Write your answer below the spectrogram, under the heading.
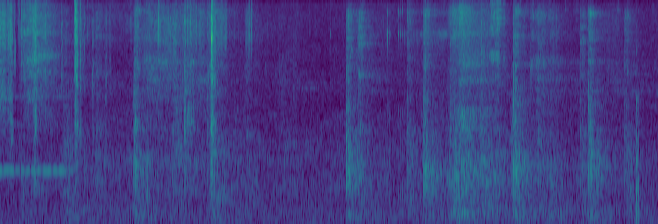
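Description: Small canister gas burner being turned on and lit: several scattered sharp clicks, with a hiss of gas that grows stronger in the second half.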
